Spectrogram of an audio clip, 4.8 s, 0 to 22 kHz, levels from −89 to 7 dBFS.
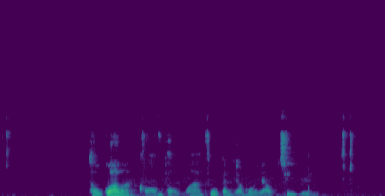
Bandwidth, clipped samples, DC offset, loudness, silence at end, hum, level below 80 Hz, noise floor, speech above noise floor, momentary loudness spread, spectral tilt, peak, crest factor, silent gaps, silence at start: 9.4 kHz; under 0.1%; under 0.1%; -37 LUFS; 0.4 s; none; -80 dBFS; -86 dBFS; 48 dB; 27 LU; -6.5 dB/octave; -12 dBFS; 26 dB; none; 1.1 s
